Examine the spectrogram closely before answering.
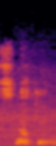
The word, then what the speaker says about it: Snooki: Isn't it cute that Snooki rhymes with cookie?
